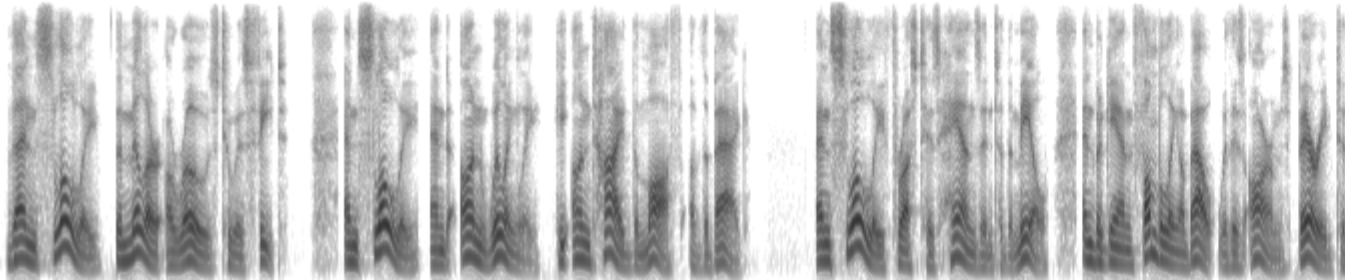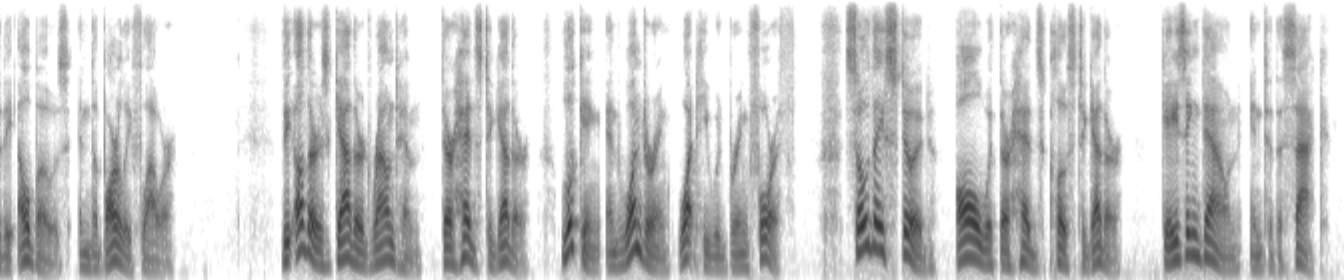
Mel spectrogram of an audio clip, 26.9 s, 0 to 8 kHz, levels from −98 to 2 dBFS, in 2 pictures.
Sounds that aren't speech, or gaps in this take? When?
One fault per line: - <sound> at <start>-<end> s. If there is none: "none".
none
